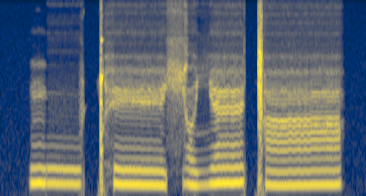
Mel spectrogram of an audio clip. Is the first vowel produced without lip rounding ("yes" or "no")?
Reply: no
